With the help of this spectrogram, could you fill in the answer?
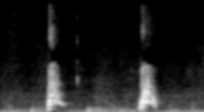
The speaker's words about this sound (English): Number one, a dog. A dog. It's a kind of animal.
